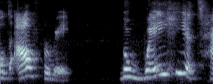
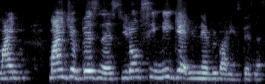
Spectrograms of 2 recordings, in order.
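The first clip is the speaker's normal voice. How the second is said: mock voice, raised, climbing in pitch, scolding. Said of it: "she starts raising her voice".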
